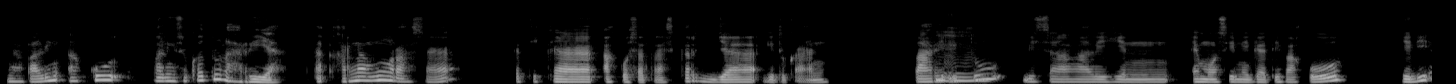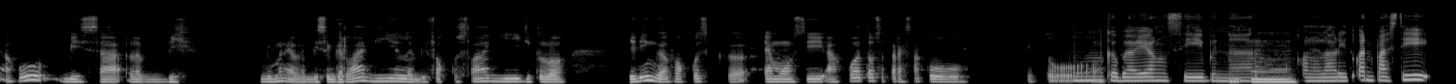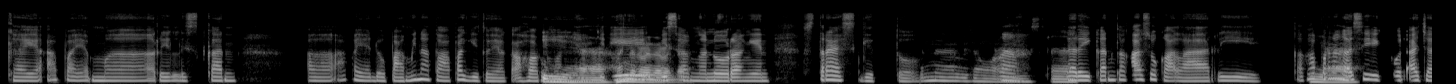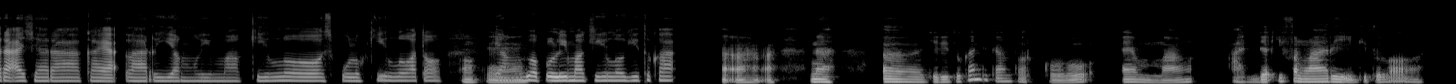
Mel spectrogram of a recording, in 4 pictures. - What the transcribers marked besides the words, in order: dog barking; tapping; in English: "me-release-kan"; "mengurangi" said as "ngenurangin"; in English: "event"
- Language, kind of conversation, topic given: Indonesian, podcast, Bagaimana kamu mengatur waktu antara pekerjaan dan hobi?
